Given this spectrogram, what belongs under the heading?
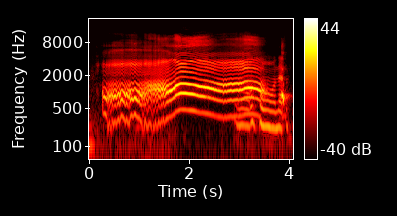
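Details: Newborn baby girl, around the time of her newborn hearing test, with gas pain: sustained, strained cry with rising and falling pitch and one breath catch; infant cry.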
